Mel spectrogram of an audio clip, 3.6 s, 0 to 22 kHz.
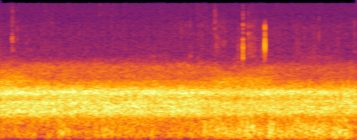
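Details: Snow Geese in large flocks at a spring migration rest stop on Cayuga Lake, New York, 20 March 2021. Countless overlapping nasal honks merge into a steady, unbroken roar, with a few faint clicks above.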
